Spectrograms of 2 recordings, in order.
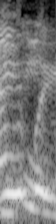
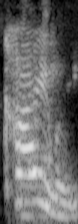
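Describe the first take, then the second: First: The first syllable sounds like 'kay'. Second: The first syllable sounds like 'kye'. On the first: The speaker calls it wrong. "looks like a Kaylee" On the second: The speaker calls it right. "but it's Kylie"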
